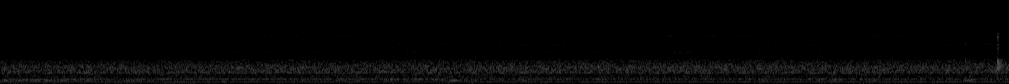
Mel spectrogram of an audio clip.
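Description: Near silence: the faint steady hum and hiss of a running hard drive with its platters spinning, and no seek clicks.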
